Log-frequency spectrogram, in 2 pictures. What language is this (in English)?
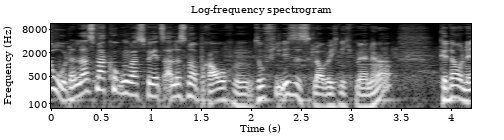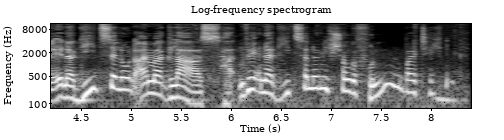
German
